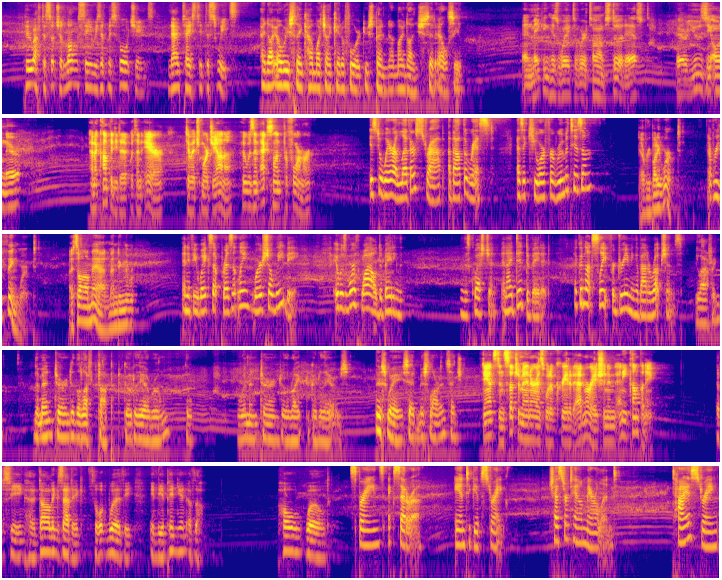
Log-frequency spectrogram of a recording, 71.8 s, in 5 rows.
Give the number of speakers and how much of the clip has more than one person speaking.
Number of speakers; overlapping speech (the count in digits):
7, no overlap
